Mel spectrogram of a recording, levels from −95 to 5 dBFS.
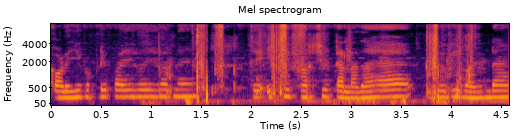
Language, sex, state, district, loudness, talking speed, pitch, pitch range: Punjabi, male, Punjab, Kapurthala, -23 LUFS, 235 wpm, 205 Hz, 195-215 Hz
